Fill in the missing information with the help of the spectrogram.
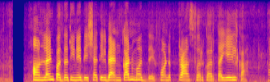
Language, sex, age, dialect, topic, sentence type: Marathi, female, 18-24, Northern Konkan, banking, question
